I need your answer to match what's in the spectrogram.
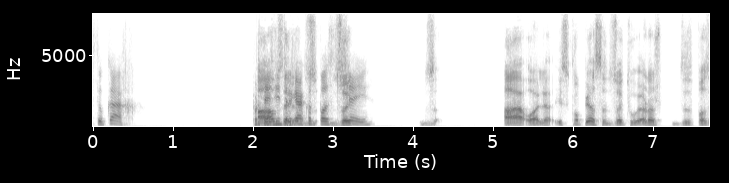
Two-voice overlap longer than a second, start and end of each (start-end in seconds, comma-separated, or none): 2.0-3.3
